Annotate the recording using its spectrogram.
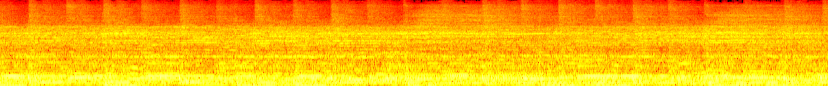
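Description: Live rock band playing: electric guitar over drums, with sustained notes and a deep pulse about once a second.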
